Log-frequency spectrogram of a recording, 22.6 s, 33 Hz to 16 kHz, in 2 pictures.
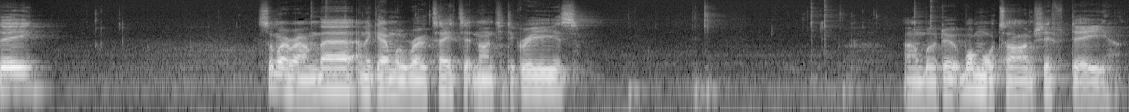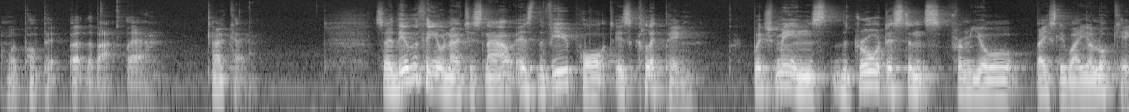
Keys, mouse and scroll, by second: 4.1 r, 9.0 click, 10.3 shift+d, 13.7-18.7 middle drag, 18.9 middle click, 20.0 middle click.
